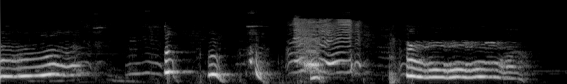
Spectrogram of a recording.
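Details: Siberian husky vocalizing indoors while tickling a baby: wavering, harmonic howl-like moans at the start and end, with short yelps and a burst of a baby's giggly, squealing laughter in between.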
